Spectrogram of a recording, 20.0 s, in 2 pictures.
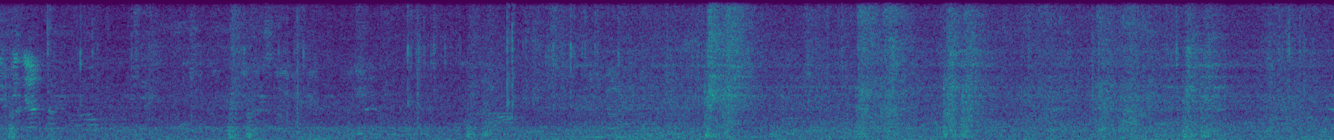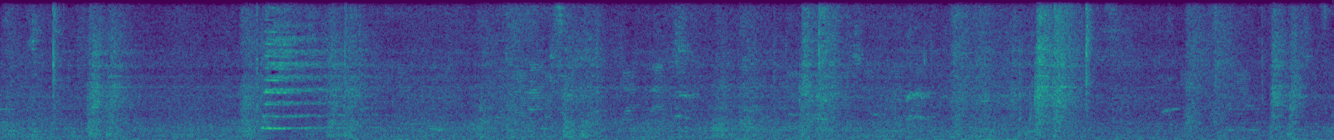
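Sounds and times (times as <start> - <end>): train rumble with rail clatter: 0.0 - 20.0
train horn blast: 11.9 - 12.8.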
